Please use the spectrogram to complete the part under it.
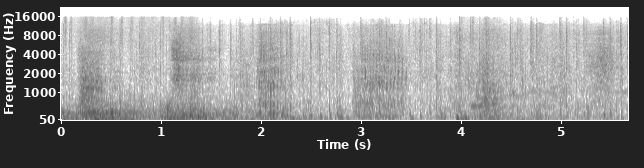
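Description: A horse gallops, hooves thudding on soft ground.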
